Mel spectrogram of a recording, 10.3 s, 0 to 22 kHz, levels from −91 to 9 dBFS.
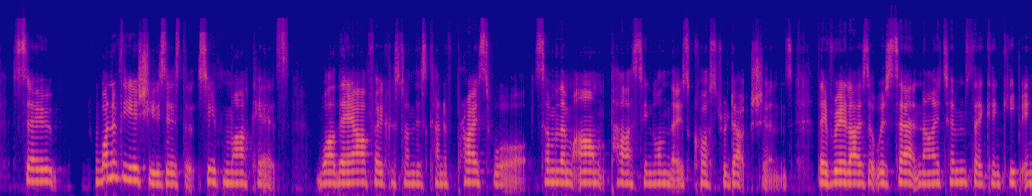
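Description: From 0.69 to 1.08 s the speech breaks up with repeated packet loss, giving a robotic sound. Five gaps follow one another closely, the longest 126 ms. About 152 ms is patched by stretching the previous sound, and 80 ms is simply missing. Concealment covers 39% of the stretch, so it sounds choppy.

At 1.35 s a jitter buffer slow-down begins and lasts until 2.29 s. The receiver repeats short pitch periods to rebuild its reserve, adding 66 ms. Speech runs at 94% speed without any change in pitch. Syllables sound slightly drawn out.

At 1.39 s a call bitrate drop also sets in and lasts until 6.39 s. The coarser coding points to the encoder falling from about 32 to about 15 kbps. The lowest rate holds for 3.13 s. The speech turns rough and watery, with the top end dulled.

From 6.56 to 8.81 s a jitter buffer speed-up trims out small slices of pitch periods to shed surplus delay, roughly 150 ms in all. 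Speech runs at 105% speed at the same pitch. The pacing sounds a little hurried.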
